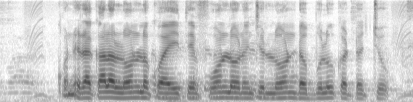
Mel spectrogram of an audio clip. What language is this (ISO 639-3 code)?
tel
